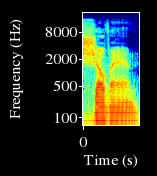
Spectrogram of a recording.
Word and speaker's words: Chauvin: It's Chauvin. Chauvin, yeah, phonetically.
